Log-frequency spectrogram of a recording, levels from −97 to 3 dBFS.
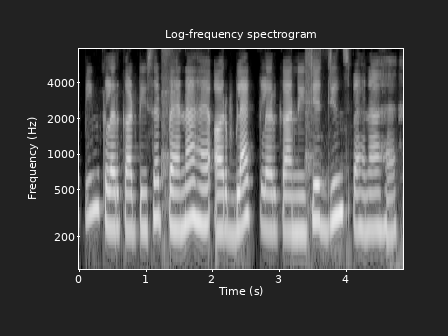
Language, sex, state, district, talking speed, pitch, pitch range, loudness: Hindi, female, Jharkhand, Garhwa, 185 wpm, 240 Hz, 230-285 Hz, -15 LUFS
